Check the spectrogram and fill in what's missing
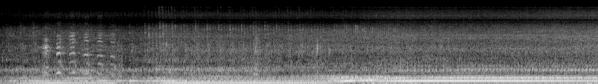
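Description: A vehicle bought off Facebook Marketplace drives loudly and close by, its engine droning steadily and then rising in pitch as it picks up speed partway through, with no talking over it.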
